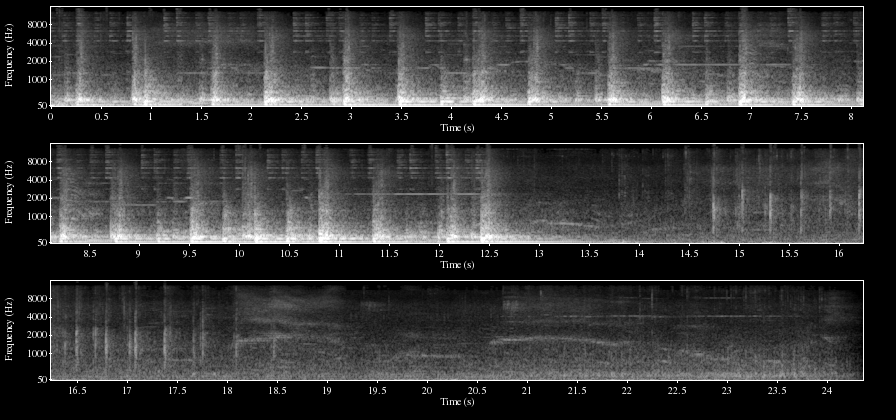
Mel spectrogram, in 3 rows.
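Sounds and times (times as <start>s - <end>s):
drumming: 0.0s - 13.8s.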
